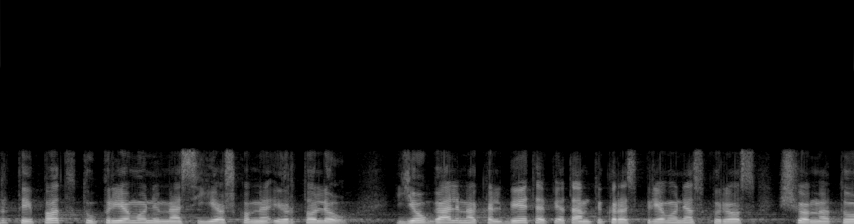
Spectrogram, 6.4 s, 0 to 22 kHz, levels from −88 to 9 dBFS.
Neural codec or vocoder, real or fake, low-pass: none; real; 7.2 kHz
